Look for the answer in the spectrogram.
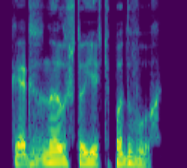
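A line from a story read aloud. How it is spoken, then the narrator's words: Listless mutter through teeth. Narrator (Russian): процедил вяло светлый князь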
